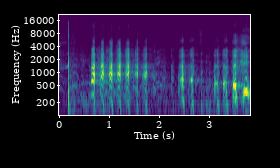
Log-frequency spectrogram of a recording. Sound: laughing

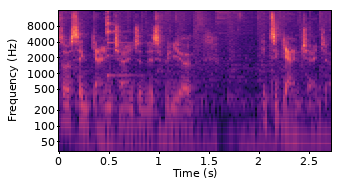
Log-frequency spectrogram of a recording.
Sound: bell ringing

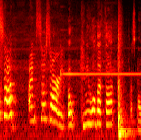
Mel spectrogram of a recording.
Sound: microwave beeps

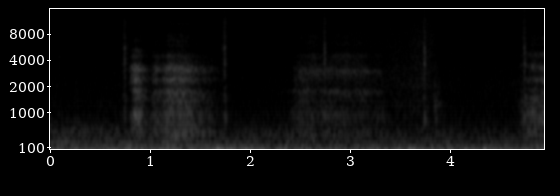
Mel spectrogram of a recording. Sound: Elizabeth breathing laboriously; clock ticking

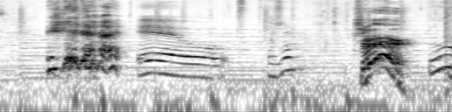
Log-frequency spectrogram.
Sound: laughs

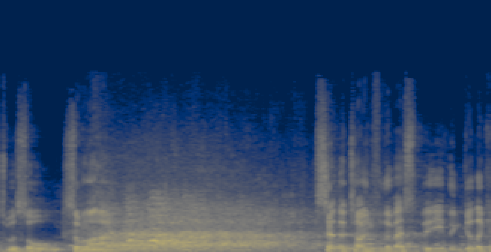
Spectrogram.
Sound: crowd laughing

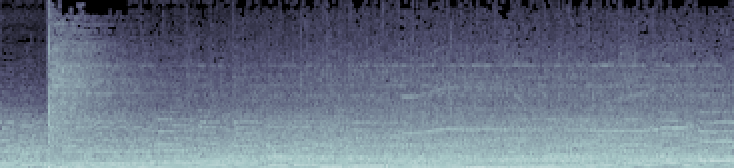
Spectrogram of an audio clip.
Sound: thunderous applause

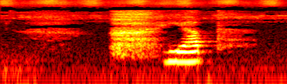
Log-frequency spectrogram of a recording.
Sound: sighs

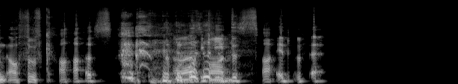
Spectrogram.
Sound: laughing

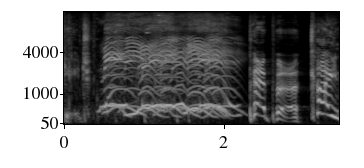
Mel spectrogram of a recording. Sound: calling out in turn

